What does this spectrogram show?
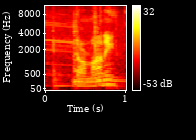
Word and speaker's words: Darmani: those sideburns aren't you darmani that's how you say it there are money you're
